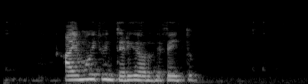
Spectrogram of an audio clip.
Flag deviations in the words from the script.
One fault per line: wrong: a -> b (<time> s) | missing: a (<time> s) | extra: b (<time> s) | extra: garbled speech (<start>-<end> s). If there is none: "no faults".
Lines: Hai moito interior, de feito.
no faults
